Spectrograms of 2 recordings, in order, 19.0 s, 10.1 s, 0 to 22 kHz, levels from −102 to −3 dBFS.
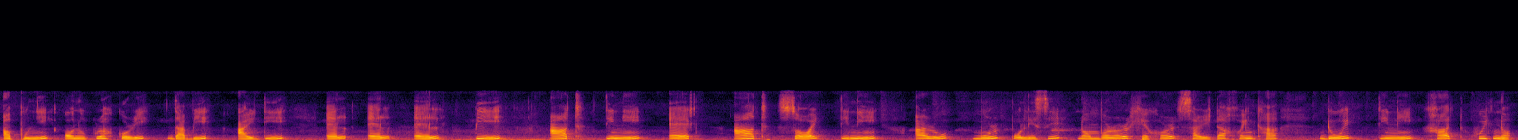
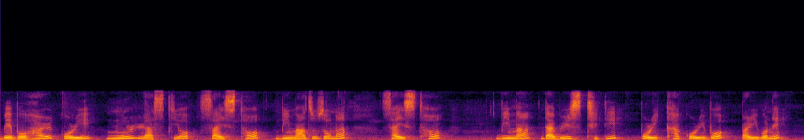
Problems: none marked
